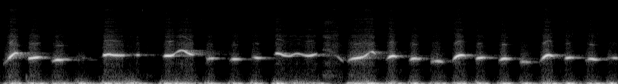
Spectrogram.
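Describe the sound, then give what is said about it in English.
A person whistles a short, lilting tune, the clear pitched notes rising and falling in a steady melody for several seconds with no talking. “My only whistle is...”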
